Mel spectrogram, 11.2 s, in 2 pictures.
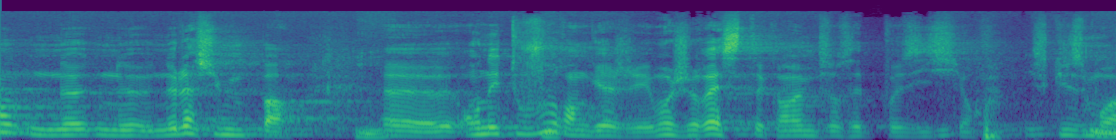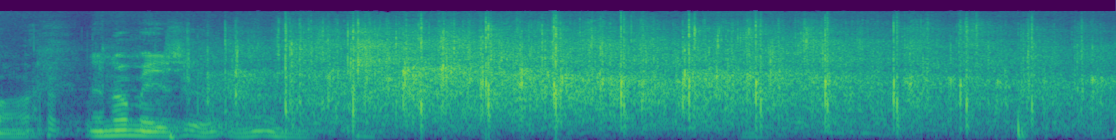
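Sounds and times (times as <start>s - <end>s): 
speech: 0.0s - 7.4s
audience applause: 6.4s - 11.1s.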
